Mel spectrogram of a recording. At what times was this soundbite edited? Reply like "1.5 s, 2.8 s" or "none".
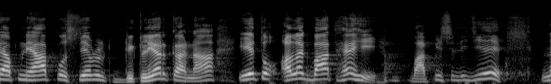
4.0 s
